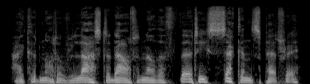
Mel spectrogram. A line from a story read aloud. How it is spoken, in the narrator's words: he whispered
